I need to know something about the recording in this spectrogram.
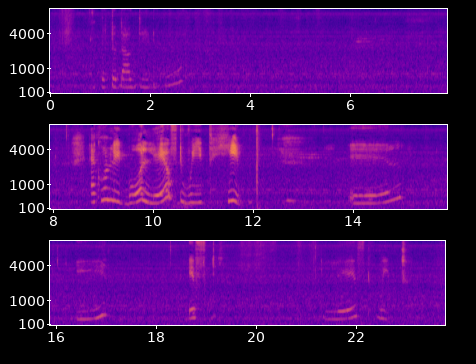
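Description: A young girl speaks slowly and close by, in short phrases.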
